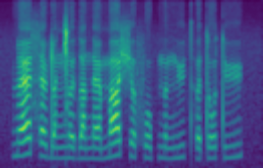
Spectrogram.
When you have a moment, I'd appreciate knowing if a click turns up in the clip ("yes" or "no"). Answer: yes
